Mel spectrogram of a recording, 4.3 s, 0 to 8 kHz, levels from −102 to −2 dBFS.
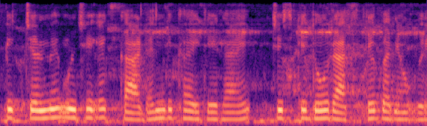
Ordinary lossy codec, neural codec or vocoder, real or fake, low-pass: none; codec, 16 kHz, 16 kbps, FunCodec, trained on LibriTTS, 50 frames a second; fake; 7.2 kHz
